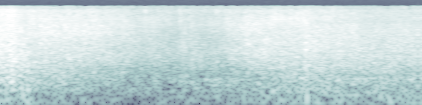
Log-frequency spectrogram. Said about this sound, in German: Du hörst das sanfte Rauschen der Wellen, während sie über den Strand und deine Füße sanft hinüberrollen. Und du siehst zu, wie sie sich langsam wieder zurückziehen in das Meer.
